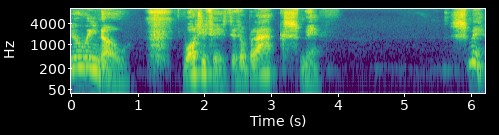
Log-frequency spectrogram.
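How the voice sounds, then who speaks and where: Using a put-on character voice, a man with a fairly high pitch speaks at a very slow pace with long, frequent pauses. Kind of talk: bedtime story. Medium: read story. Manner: rhythmic, wry, repetitive cadence.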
